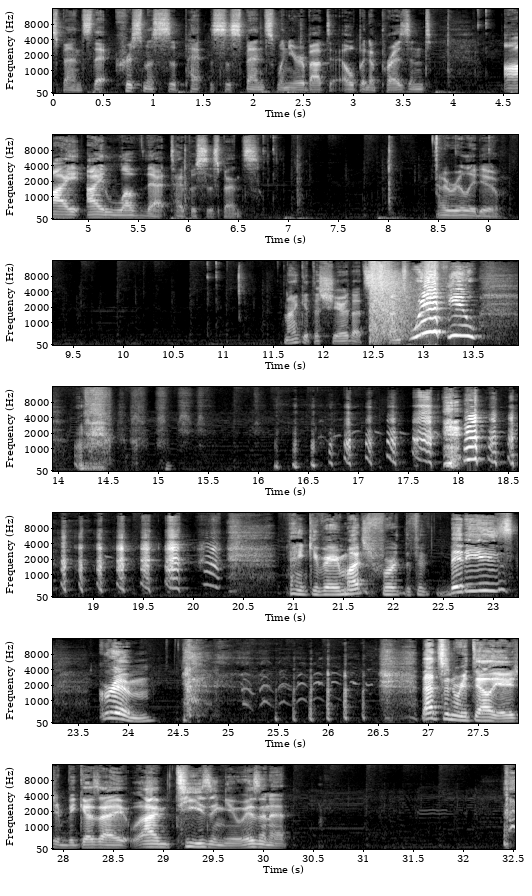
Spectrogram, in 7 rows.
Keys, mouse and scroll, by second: 1.6 click, 2.2 space, 3.8 space, 4.2 click, 4.5 space, 5.8 space, 6.7 click, 6.9 space, 7.8 space, 8.7 click, 10.8 click.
